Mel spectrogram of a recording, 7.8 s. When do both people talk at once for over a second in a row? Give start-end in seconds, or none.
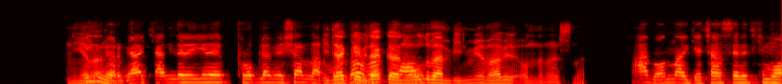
3.2-4.5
